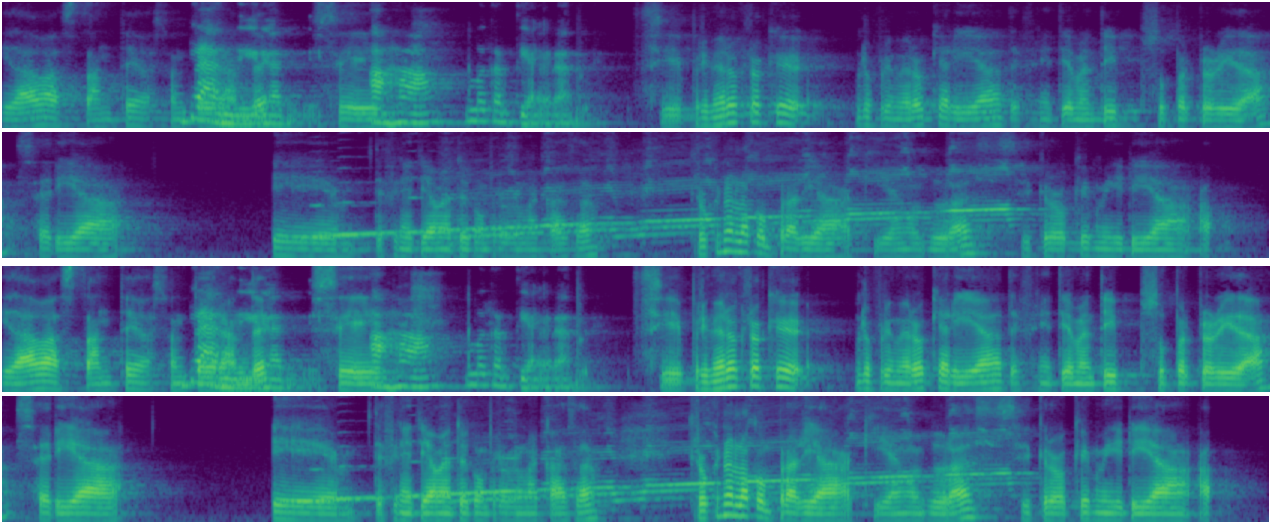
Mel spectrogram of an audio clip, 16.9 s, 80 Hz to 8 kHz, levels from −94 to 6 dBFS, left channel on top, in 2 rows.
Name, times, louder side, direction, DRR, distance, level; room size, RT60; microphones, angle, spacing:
voice 1, 0.0-1.8 2.1-2.5 4.3-5.4 5.7-9.3 10.3-16.5, right 6 dB, 80° right, 16 dB, 0.5 m, -23 dB
voice 2, 1.2-1.9 2.4-3.9, equal, ahead, 10 dB, 0.5 m, -26 dB
sound 1, 10.3-15.3, right 2 dB, 20° right, 1.8 m, -29 dB
21.5 x 7.7 x 7.9 m, 0.93 s
head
